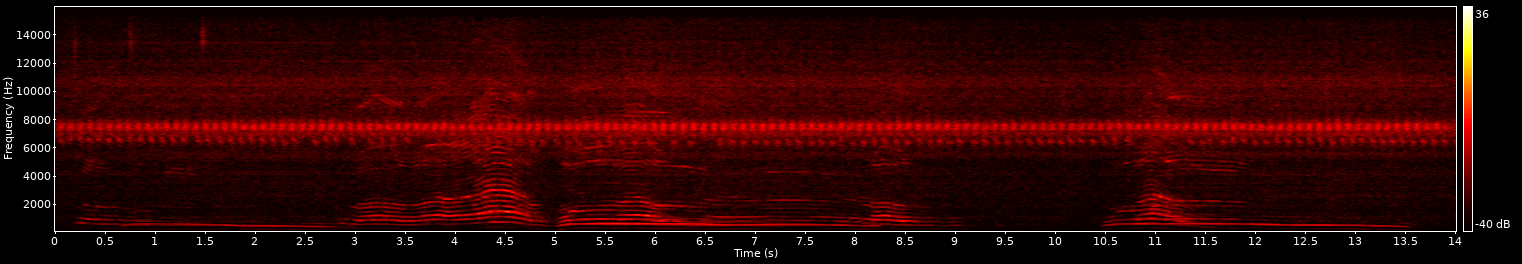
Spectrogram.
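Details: Cats yowling at each other at night in a sound battle, wavering drawn-out cries with rich harmonics, some bending up then down, louder overlapping bursts midway, a steady high hum underneath throughout.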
